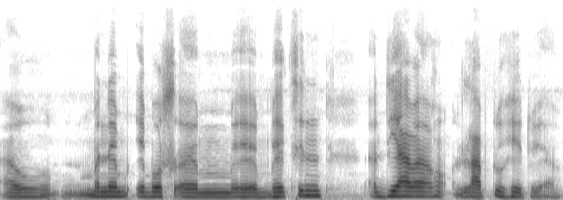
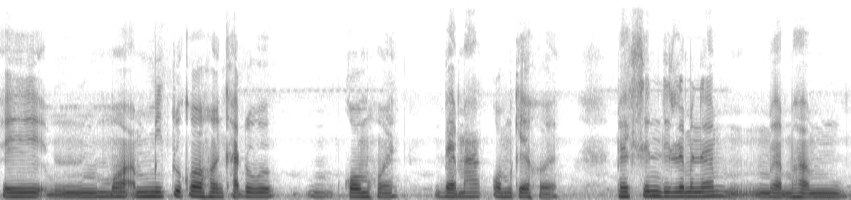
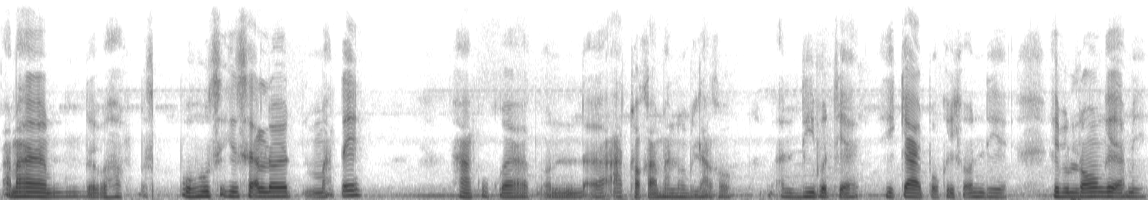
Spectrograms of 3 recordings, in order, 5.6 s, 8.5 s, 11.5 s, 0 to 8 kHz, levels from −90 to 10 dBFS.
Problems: none marked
